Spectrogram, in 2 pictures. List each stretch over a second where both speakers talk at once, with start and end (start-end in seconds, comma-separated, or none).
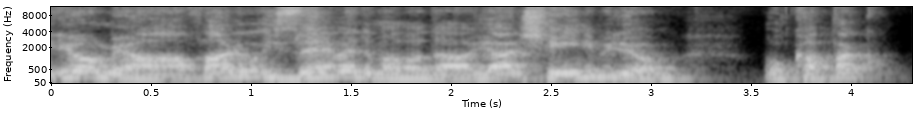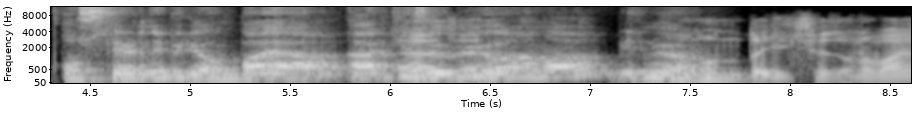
none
